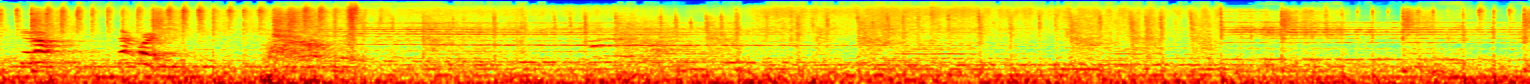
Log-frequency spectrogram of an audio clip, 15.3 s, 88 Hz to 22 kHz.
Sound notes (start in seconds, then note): 2.6 knife thudding; 2.6 creature grunting; 4.4 mellow upbeat music; 9.5 mellow upbeat music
